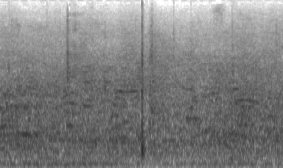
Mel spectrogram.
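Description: A pitched ball pops sharply into a catcher's mitt.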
